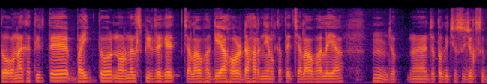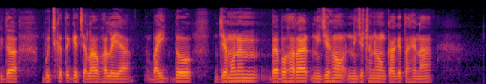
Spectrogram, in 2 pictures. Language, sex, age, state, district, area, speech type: Santali, male, 18-30, West Bengal, Bankura, rural, spontaneous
